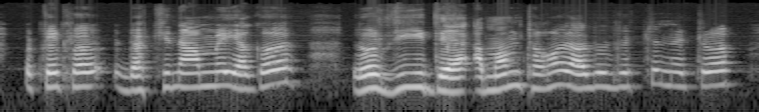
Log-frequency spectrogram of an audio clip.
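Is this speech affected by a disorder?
Yes: cerebral palsy.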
